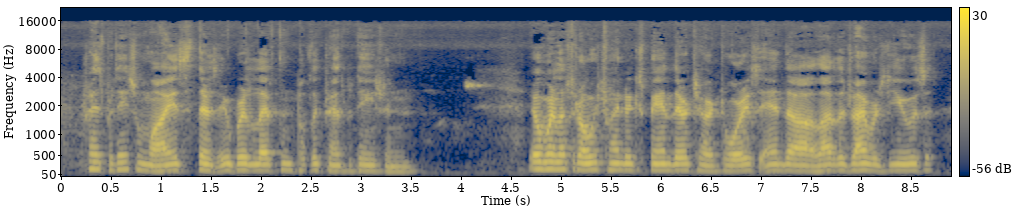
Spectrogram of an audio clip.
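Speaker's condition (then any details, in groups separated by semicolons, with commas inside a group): Cerebral palsy; speaks fast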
